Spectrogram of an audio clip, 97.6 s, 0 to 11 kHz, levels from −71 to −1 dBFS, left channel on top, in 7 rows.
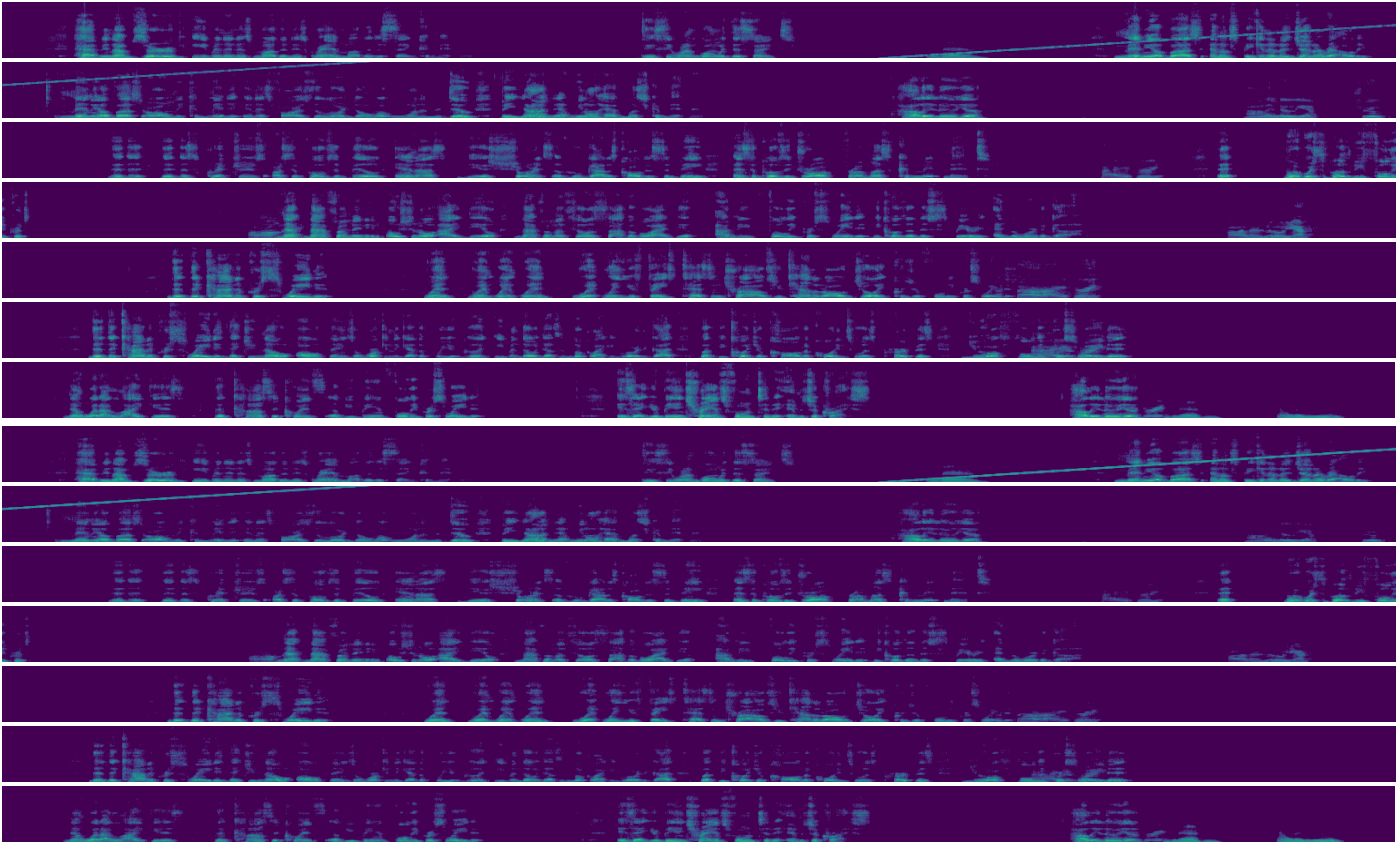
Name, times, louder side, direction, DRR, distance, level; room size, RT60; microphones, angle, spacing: voice 1, 0.5-4.5 6.4-7.9 11.1-13.7 14.5-20.7 22.9-23.8 28.9-37.7 40.0-40.2 40.7-42.0 44.6-52.6 57.4-59.0 60.0-65.9 70.6-76.4 76.7-81.0 84.3-85.4 85.8-88.4 89.5-92.3 94.3-95.0, left 3 dB, 85° left, 0.7 m, -34 dB
sound 1, 8.8-22.1, right 7 dB, 85° right, 0.6 m, -38 dB
voice 2, 9.2-9.9 95.3-95.8 96.4-97.1, right 2 dB, 35° right, 0.3 m, -37 dB
voice 3, 26.4-27.1 27.5-27.8 38.9-39.5 44.3-44.8 54.1-54.9 65.6-66.8 80.0-80.7 94.7-95.3, left 6 dB, 55° left, 0.3 m, -44 dB
2.3 x 2.3 x 3.9 m
head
